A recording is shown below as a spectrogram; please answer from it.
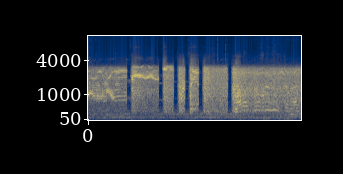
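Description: Lower-sideband voice and hiss from the 40 m amateur band, coming thinly through the speaker of a Radtel RT-950 Pro handheld receiver. The audio cuts out briefly about six times in the first three seconds as the receiver is stepped up in frequency.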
